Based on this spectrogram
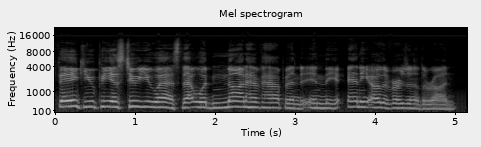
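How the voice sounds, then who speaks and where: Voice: medium pitch, fairly even intonation, moderate pace, creaky, clean tone. A speedrunner giving casual commentary over a run, muttering at the game and using mild minced oaths.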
